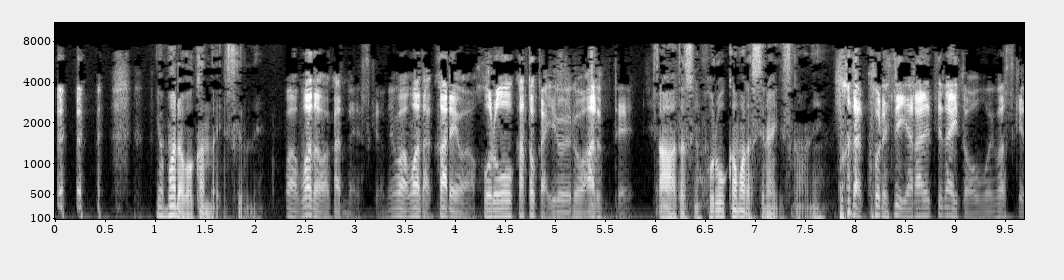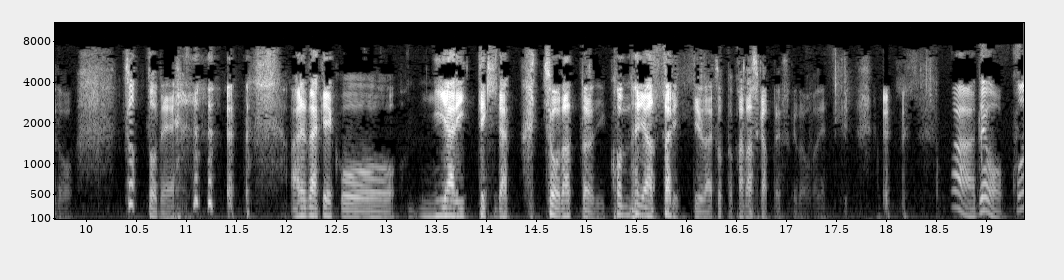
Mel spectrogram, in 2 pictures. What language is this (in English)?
Japanese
